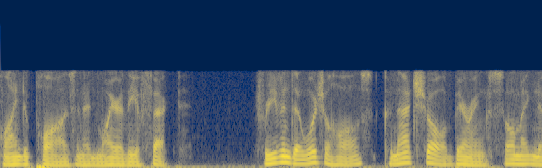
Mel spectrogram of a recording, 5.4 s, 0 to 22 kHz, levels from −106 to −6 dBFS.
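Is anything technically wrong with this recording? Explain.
No, nothing is technically wrong with this audio.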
